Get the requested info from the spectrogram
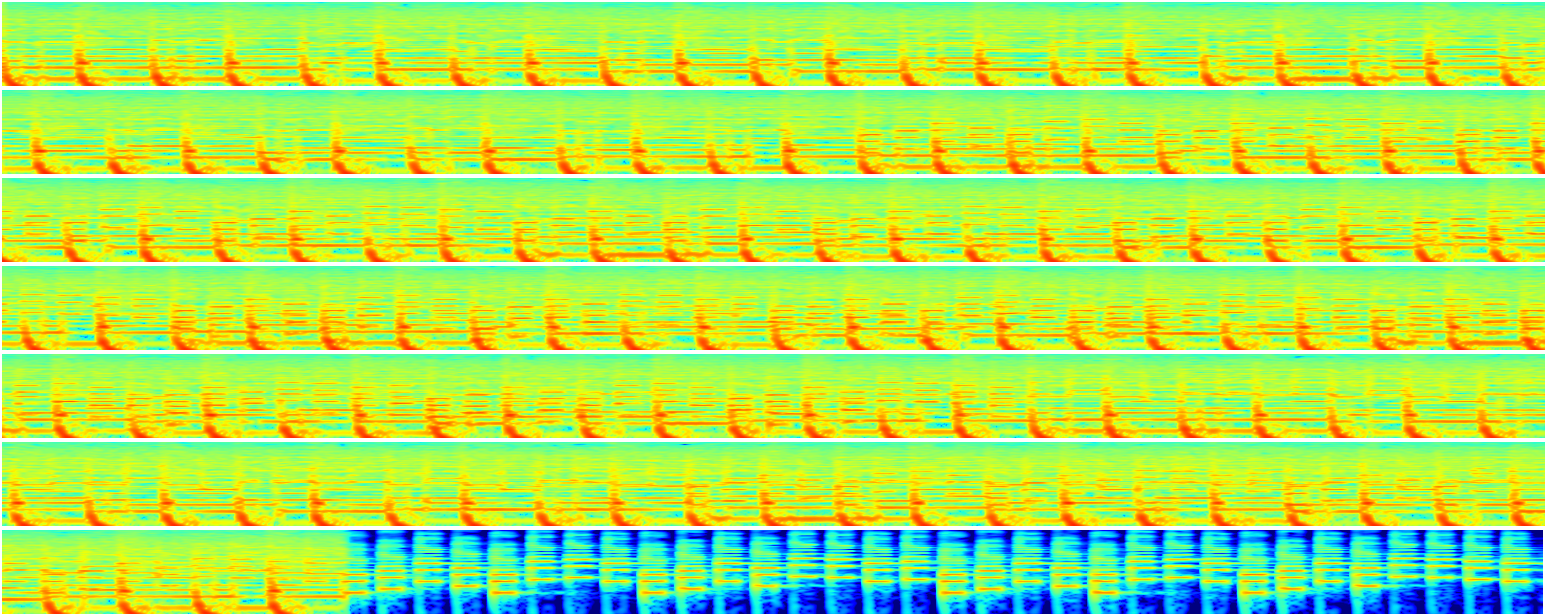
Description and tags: This is a high energy loop I made in Ableton using a loop and fast paced drum track.
energy, High, loop, power-up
